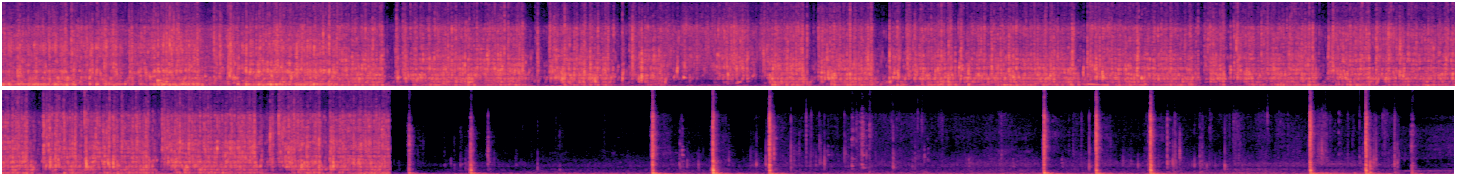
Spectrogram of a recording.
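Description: Water pouring steadily from an open plastic pipe, which stops suddenly. A quieter stretch follows with about ten sharp, irregular knocks of a blade chopping herb stems against a wooden block.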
